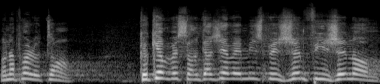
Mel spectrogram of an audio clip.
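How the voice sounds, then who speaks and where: Audible room echo surrounds the voice while noticeable background noise runs underneath. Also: man. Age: 70s. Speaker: pastor. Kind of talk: sermon. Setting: church. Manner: animated.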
